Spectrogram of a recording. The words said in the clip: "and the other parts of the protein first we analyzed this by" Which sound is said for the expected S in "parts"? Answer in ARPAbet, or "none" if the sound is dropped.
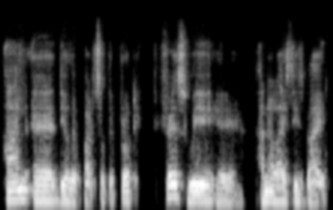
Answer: S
